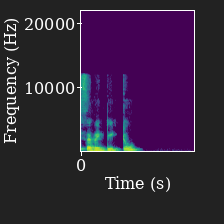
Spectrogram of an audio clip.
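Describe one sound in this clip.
A young woman speaks briefly through an online call microphone.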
